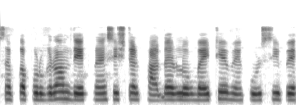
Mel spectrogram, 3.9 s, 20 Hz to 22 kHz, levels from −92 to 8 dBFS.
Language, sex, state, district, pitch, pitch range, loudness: Hindi, female, Chhattisgarh, Korba, 235 Hz, 230-250 Hz, -20 LUFS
